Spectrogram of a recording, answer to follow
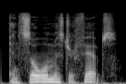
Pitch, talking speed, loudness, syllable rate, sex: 100 Hz, 235 wpm, -16 LUFS, 5.0 syllables/s, male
